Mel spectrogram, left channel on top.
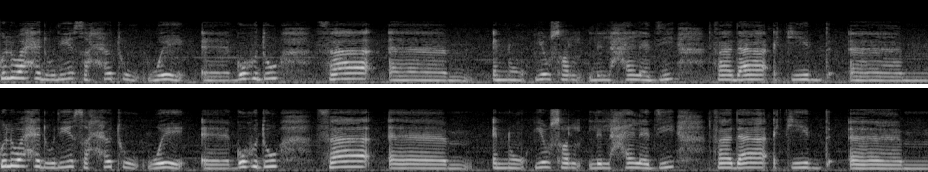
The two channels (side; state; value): both; normal; correlation 0.37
